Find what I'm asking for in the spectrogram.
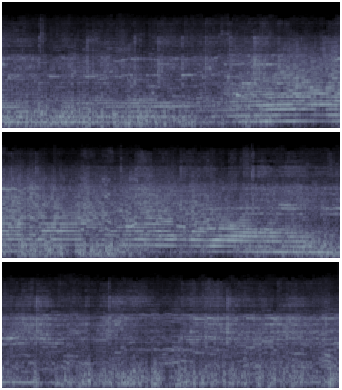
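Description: A steady propeller airplane engine drones loudly throughout at an air show, with a low rhythmic throb and a harmonic hum that rises and falls slightly.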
